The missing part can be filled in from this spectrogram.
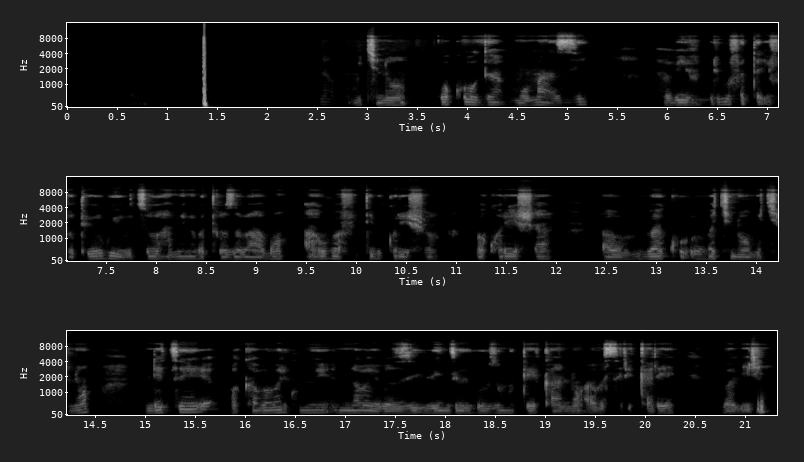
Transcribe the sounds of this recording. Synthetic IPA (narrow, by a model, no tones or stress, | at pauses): na | umucino̞ | wokʰoːɡamumaːzi | βuɾiɡufataʔifo̞to̞jo̞ɾɡwiːβut͡so̞ɦamŋe̞naβatozaβaːβo̞ | a̰huβoβafi̥teβiko̞ɾe̞ːʃo̞ | βakʰo̞ɾe̞ːʃa | ββacinoumucino̞ | nde̞t͡se̞βakʰaβaβaɾikumŋe̞naβajo̞βoziβiːnzeːɡo̞zumute̞ːkʰano̞ʔa̰βasiɾikʰaɾe̞ | βaβiɾi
